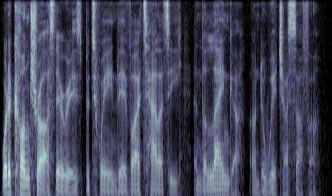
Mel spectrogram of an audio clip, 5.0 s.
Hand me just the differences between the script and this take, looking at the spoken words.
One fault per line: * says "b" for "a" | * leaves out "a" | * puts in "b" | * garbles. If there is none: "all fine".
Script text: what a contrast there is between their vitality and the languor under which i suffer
all fine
